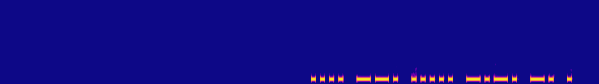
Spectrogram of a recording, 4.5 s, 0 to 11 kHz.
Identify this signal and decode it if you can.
Morse code, heard as a keyed tone, about 36 wpm, 700 Hz. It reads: HG5CNE
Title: DXCC-100 Call Signs - 6 Characters - Repeated 2x - 35wpm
